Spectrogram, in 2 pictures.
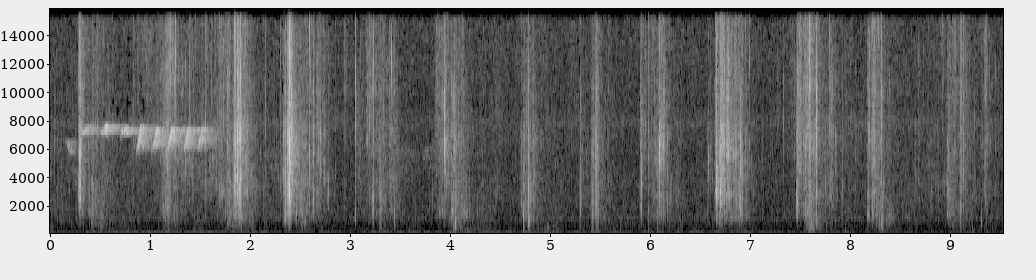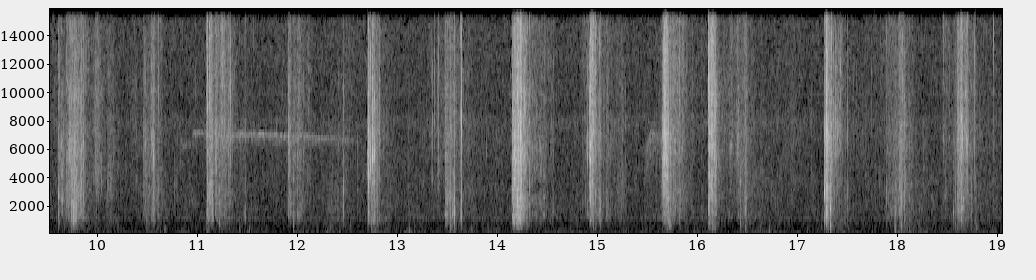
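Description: Footsteps crunch slowly on dry leaves close by.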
